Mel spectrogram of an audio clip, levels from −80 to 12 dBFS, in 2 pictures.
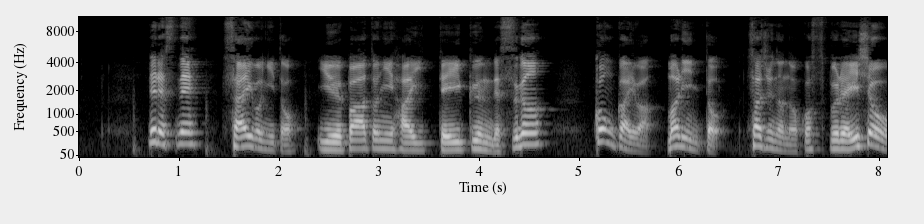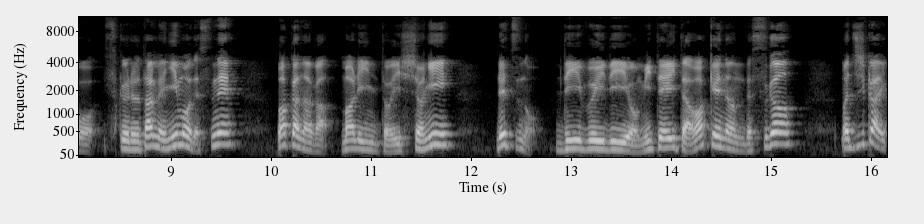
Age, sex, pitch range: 20-39, male, 150-235 Hz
